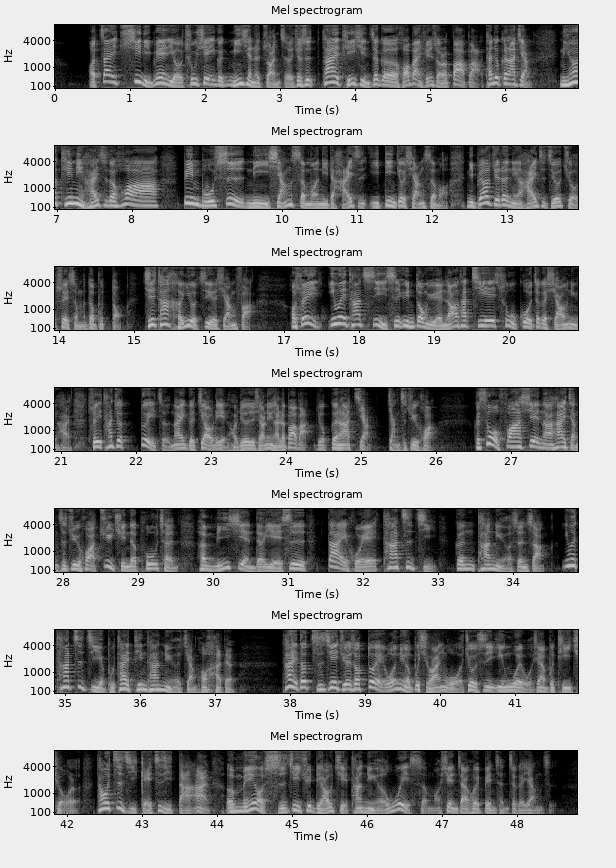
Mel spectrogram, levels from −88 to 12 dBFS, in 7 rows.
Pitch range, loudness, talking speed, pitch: 115-190 Hz, -22 LUFS, 305 characters per minute, 150 Hz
